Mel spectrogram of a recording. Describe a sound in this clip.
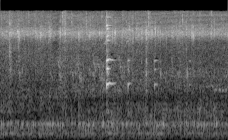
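A glass clinks against a glass funnel.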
